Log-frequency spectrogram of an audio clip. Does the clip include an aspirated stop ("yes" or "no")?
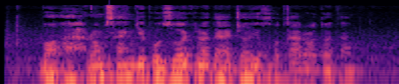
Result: no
